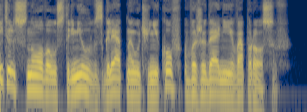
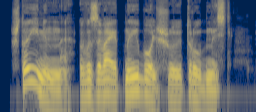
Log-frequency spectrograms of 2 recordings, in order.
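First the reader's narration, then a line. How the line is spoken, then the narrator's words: Gentle sage asking. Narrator (Russian): мягко спросил мудрец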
